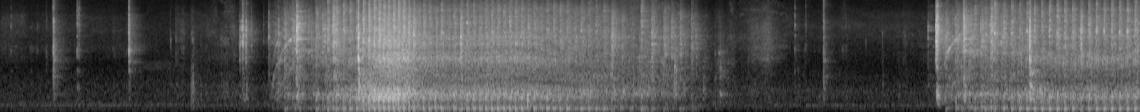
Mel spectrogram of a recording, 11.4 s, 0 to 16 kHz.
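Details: Trash-picked Ryobi 3100 psi pressure washer, Honda GCV190 engine from 2018, after carburetor work, second try, warming up: engine catches, runs a few seconds with an uneven beat, dies, then restarts; rough running while warming, cause unconfirmed.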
